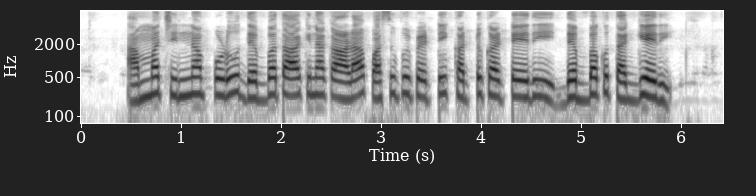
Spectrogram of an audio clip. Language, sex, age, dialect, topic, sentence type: Telugu, female, 31-35, Telangana, agriculture, statement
